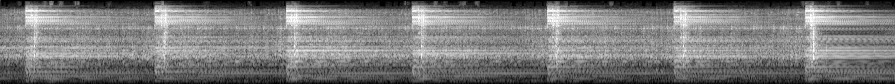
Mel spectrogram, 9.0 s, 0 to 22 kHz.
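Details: Antique Sessions clock movement after reassembly, broken-lever repair and J-hook adjustment: seven evenly spaced ringing gong blows about 1.3 seconds apart, each decaying cleanly; the strike train counts the hour properly.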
